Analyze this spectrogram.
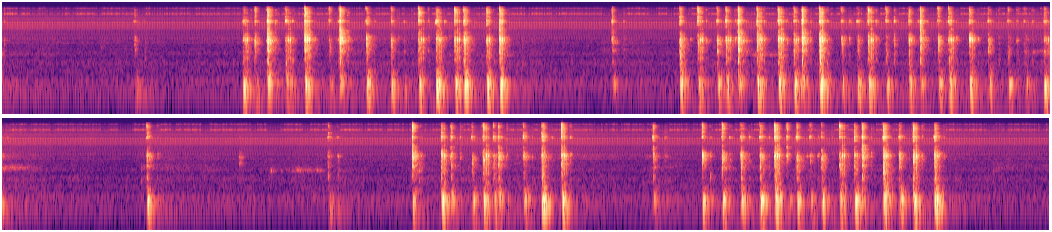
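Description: Computer keyboard being typed on in four quick runs of keystrokes, separated by short pauses, with a lone click between runs.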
